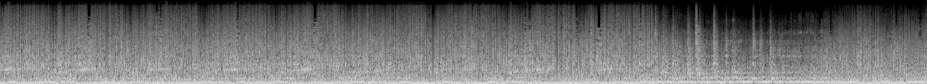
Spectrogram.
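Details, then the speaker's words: Modified pulling tractor engine with a reground camshaft at high revs under load; it keeps stuttering and cutting out in rapid jerks as the engine control unit repeatedly shuts down. "In the data, you can see that the engine control unit was indeed shutting down over and over again."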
